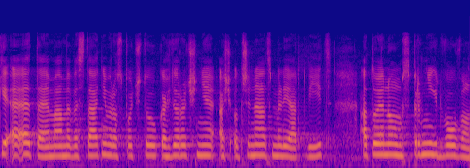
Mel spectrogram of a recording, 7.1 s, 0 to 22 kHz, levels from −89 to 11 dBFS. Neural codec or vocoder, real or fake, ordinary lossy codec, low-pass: none; real; MP3, 96 kbps; 10.8 kHz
